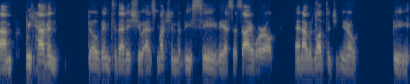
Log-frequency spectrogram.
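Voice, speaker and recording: A plain, everyday voice with an American accent at a moderate pace. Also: man. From United States. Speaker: software project presenter. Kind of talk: online town hall discussion.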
